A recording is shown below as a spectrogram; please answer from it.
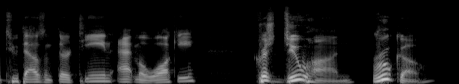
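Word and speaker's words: Ruocco: at Milwaukee Chris Duhon ruko Andrew's texting me that ruko is the pronunciation what did I say Ryan Rocco I screwed that up I'm sorry Ryan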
